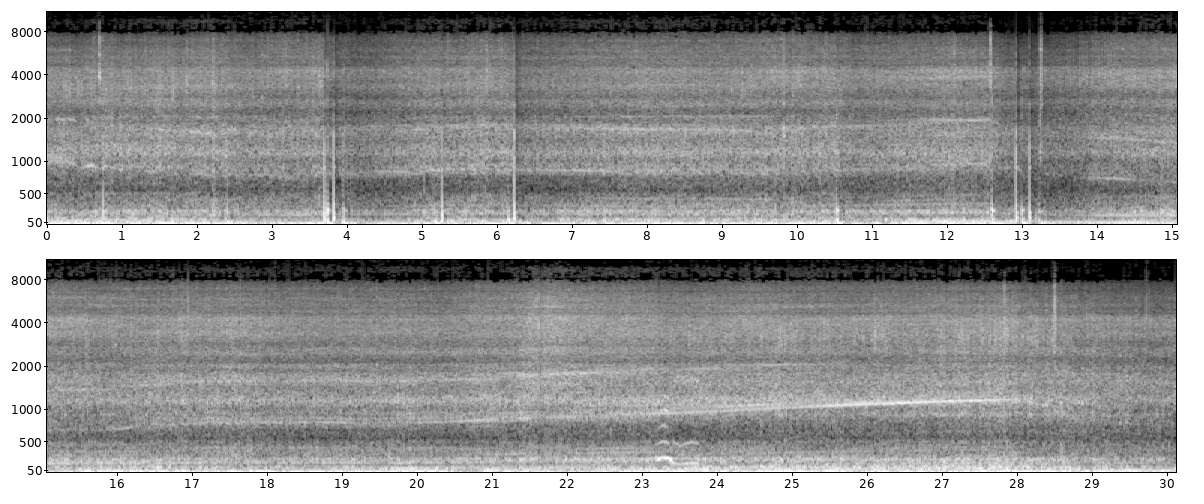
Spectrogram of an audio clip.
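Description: Racing kart engine running hard, heard from a chin-mounted helmet camera with wind noise. The engine note drops under braking a few times and then climbs steadily over the second half as the kart accelerates out of a corner.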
